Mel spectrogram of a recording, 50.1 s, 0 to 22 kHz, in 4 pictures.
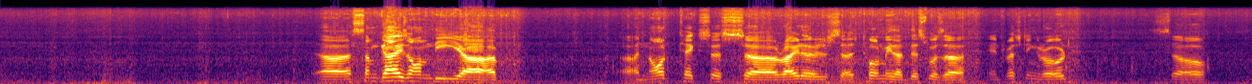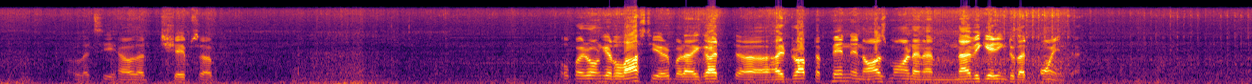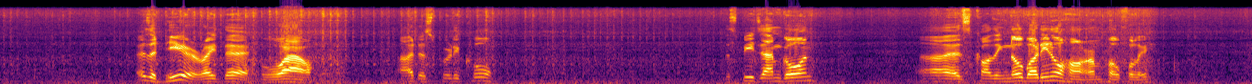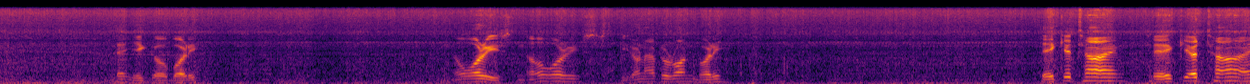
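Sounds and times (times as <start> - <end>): wind noise: 0.0 - 6.8, 7.5 - 18.8, 21.4 - 35.2
motorcycle engine cruising: 0.0 - 50.0
tyres on gravel: 0.0 - 50.0.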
